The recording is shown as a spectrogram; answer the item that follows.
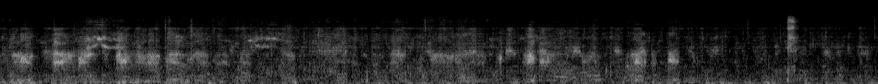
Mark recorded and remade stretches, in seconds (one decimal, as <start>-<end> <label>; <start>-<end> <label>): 0.0-8.8 remade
